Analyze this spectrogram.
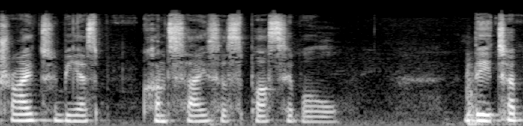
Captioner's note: speaking French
